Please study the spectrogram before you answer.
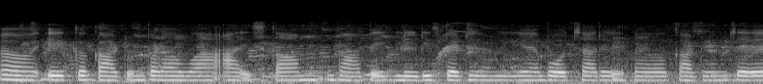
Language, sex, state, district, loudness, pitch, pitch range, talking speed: Hindi, female, Maharashtra, Mumbai Suburban, -15 LUFS, 195 Hz, 195-200 Hz, 120 wpm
